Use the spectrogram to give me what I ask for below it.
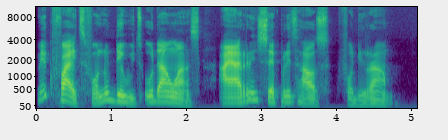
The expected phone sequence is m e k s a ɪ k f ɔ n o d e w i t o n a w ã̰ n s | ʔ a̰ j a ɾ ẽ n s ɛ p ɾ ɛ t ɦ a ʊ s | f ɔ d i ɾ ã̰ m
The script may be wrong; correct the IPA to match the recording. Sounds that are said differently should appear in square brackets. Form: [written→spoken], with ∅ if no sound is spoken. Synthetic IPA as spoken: m e k [s→f] a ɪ [k→t] f ɔ n o d e w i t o [n→d] a w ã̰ n s | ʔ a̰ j a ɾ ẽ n s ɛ p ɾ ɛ t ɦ a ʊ s | f ɔ d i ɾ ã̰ m

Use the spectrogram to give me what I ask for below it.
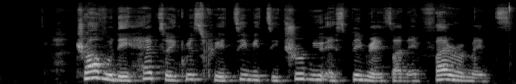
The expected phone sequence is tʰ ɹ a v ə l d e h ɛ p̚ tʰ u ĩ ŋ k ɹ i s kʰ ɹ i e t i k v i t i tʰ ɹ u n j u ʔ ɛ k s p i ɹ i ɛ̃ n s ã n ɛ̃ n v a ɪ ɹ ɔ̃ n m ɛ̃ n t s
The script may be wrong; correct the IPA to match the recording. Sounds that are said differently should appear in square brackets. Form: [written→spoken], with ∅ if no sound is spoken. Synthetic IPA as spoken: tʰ ɹ a v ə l d e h ɛ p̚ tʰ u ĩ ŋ k ɹ i s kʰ ɹ i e t i [k→∅] v i t i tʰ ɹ u n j u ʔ ɛ k s p i ɹ i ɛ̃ n s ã n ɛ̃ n v a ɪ ɹ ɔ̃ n m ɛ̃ n t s

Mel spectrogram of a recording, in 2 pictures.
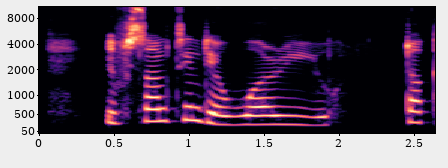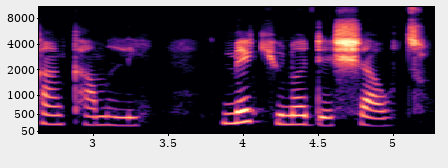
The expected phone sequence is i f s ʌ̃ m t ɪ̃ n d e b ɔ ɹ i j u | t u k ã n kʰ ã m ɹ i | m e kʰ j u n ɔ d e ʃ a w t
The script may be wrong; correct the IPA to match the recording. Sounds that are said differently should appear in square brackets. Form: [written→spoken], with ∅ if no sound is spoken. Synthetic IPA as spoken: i f s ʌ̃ m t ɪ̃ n d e [b→w] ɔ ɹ i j u | t [u→ɔ] k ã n kʰ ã m [ɹ→l] i | m e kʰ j u n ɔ d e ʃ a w t

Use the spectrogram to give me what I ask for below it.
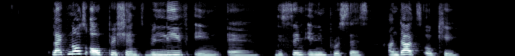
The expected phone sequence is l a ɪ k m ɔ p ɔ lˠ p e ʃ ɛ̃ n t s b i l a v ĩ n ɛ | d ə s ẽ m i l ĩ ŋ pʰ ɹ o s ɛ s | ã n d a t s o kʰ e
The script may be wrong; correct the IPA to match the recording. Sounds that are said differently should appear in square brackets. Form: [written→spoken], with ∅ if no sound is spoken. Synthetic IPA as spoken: l a ɪ k [m→n] ɔ [p→t] ɔ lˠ p e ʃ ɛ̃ n t s b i l [a→i] v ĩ n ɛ | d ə s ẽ m i l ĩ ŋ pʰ ɹ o s ɛ s | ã n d a t s o kʰ e

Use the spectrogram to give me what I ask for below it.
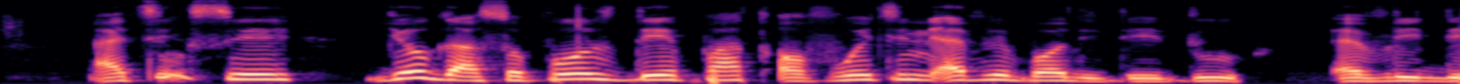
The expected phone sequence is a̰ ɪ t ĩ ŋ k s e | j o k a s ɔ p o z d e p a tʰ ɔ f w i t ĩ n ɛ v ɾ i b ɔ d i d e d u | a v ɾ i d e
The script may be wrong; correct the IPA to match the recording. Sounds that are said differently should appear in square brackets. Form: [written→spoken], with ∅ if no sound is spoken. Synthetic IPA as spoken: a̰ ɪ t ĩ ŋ k s e | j o [k→ɡ] a s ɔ p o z d e p a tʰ ɔ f w [i→e] t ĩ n ɛ v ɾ i b ɔ d i d e d u | [a→ɛ] v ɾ i d e

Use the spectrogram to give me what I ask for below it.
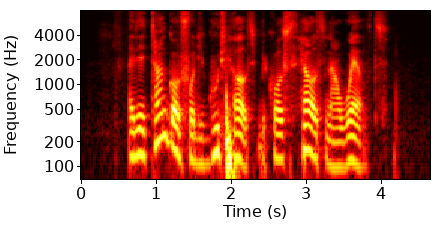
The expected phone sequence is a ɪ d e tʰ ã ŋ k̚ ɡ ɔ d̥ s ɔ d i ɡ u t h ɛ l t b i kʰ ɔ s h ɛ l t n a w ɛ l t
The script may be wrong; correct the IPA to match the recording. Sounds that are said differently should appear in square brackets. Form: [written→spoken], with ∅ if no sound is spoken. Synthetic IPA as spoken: a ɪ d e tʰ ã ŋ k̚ ɡ ɔ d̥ [s→f] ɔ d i ɡ u [t→d] h ɛ l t b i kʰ ɔ s h ɛ l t n a w ɛ l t

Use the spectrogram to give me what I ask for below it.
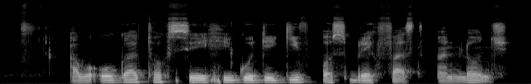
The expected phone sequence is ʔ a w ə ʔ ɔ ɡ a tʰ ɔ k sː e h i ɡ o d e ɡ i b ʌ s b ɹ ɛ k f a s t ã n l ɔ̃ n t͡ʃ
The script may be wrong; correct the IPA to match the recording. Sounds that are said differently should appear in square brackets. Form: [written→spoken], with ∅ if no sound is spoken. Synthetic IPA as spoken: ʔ a w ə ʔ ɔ ɡ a tʰ ɔ k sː e h i ɡ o d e ɡ i [b→v] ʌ s b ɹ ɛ k f a s t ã n l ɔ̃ n t͡ʃ

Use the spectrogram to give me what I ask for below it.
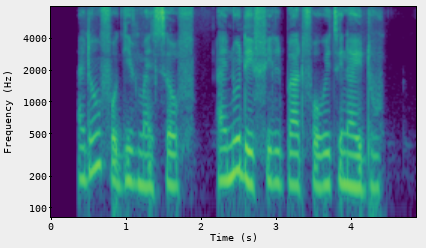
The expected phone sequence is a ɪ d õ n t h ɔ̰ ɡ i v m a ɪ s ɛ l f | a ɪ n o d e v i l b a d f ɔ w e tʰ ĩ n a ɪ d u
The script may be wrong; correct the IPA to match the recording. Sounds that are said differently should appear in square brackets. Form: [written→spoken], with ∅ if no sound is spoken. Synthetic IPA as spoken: a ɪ d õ n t [h→f] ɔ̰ ɡ i v m a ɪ s ɛ l f | a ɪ n o d e [v→f] i l b a d f ɔ w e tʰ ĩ n a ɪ d u

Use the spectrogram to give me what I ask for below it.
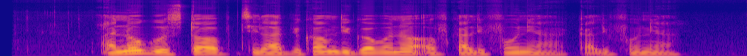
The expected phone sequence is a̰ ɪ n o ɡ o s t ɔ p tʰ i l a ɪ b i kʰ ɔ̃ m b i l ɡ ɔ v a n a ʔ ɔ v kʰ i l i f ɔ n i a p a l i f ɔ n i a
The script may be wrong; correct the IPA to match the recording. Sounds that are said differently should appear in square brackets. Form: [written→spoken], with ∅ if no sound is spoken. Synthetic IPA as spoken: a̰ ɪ n o ɡ o s t ɔ p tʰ i l a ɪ b i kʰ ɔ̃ m [b→d] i [l→∅] ɡ ɔ v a n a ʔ ɔ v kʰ [i→a] l i f ɔ n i a [p→k] a l i f ɔ n i a

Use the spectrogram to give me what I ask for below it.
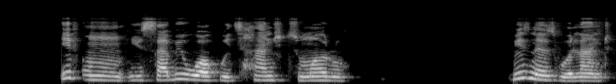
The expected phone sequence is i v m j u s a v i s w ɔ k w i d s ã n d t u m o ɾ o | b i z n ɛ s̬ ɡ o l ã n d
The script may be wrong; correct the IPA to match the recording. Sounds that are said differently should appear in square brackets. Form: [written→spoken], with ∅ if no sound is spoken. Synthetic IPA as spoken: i [v→f] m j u s a [v→b] i [s→∅] w ɔ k w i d [s→h] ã n d t u m [o→ɔ] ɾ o | b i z n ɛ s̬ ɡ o l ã n d

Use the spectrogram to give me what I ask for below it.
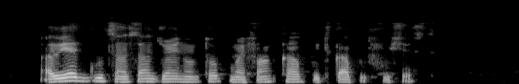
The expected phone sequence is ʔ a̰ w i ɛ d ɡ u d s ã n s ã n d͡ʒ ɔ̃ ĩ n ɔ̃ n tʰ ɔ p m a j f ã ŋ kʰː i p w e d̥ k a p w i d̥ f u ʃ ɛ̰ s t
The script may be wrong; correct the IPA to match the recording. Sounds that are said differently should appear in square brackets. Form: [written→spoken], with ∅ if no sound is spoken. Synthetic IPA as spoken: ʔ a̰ w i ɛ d ɡ u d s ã n s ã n d͡ʒ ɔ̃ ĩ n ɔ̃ n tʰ ɔ p m a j f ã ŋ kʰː [i→a] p w [e→i] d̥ k a p w i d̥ f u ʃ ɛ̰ s t

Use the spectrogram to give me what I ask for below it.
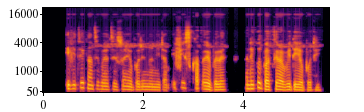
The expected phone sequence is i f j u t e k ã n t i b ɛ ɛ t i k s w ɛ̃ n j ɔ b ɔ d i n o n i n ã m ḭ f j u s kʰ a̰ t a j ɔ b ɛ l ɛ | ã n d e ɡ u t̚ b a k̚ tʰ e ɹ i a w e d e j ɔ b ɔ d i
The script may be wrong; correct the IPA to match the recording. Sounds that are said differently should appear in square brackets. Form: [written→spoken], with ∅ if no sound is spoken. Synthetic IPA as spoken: i f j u t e k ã n t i b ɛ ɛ t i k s w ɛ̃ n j ɔ b ɔ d i n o n i [n→d] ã m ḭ f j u s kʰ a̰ t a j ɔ b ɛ l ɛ | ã n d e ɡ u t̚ b a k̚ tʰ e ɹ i a w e d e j ɔ b ɔ d i

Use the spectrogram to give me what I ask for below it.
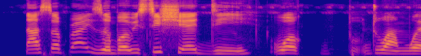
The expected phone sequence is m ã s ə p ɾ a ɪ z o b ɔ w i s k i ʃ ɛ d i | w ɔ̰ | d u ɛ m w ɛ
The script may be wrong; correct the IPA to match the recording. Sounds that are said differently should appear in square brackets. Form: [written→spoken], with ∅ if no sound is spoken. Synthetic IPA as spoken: [m→n] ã s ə p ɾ a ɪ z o b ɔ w i s [k→t] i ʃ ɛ d i | w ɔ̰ | d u [ɛ→a] m w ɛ

